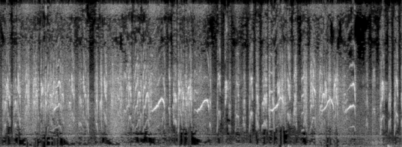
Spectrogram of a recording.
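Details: High, shrill sunbird chatter from an Indonesian lure mix of sogok ontong calls: fast twittering broken by clear rising-and-falling whistled slurs every second or so, with a faint steady hum beneath.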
